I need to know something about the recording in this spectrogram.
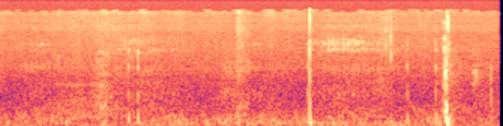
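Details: Domestic cat named Meerkat purring, a soft, steady low rumble held close throughout, broken by a few faint sharp clicks near the end.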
